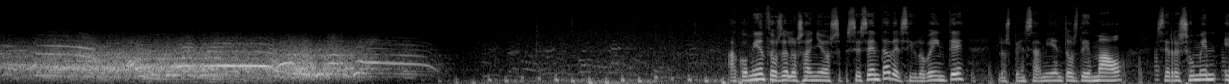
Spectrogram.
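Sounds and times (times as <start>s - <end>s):
crowd shouting in collective hysteria: 0.0s - 4.5s
speech: 7.3s - 12.2s.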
